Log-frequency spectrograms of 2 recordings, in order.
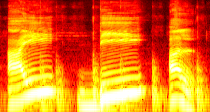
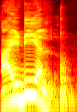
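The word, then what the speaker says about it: ideal: इसका प्रोनाउंसिएशन देखो, आइडल, आइडल। लेकिन ये है आइडियल, ये क्या है? आइडियल, आइडियल।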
